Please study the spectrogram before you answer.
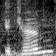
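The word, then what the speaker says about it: Achane: ¿Va a atacar este Raheem Monster y Dovon Echan? Porque ya también nos corrigió cómo se pronuncia. Echan.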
